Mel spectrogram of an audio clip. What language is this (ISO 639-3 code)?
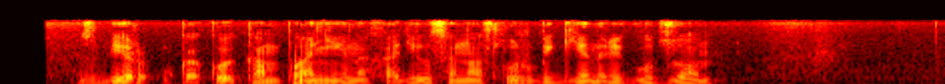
rus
